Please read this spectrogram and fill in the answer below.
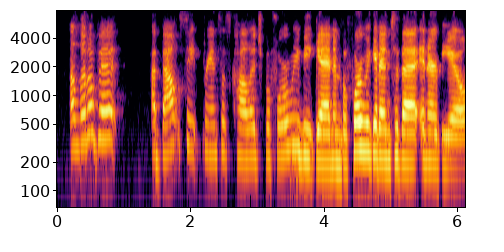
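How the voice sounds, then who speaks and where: Speaking in an American accent at a moderate pace, a woman has a high pitch, a bright, sharp tone and lively intonation. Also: big swings in loudness. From United States. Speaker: webinar host. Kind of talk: live interview.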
